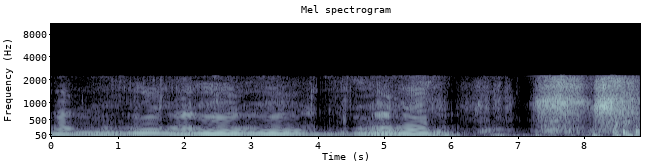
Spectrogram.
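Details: Boston Terriers squabbling over a ball, gumming at each other: a long, low, rumbling growl that holds steady for several seconds, then breaks into rougher, broken snarls and a louder burst near the end.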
